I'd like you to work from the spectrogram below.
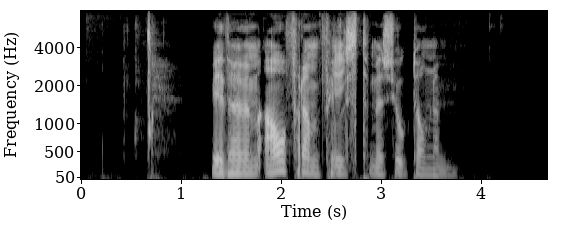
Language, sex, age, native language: Icelandic, male, 60-69, Icelandic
